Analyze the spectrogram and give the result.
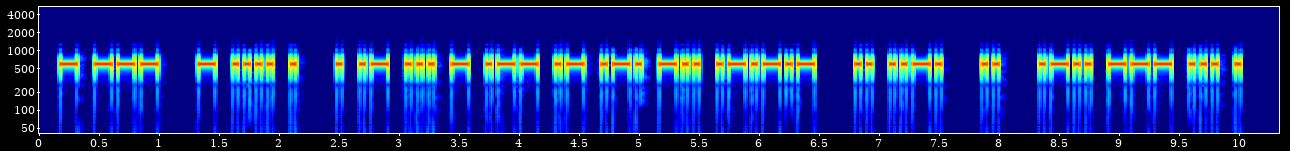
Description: Morse code, heard as a keyed tone, about 25 wpm, 600 Hz. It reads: TO THE EASTWARD. IF I LOSE
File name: the old man and the sea part 1 25wpm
